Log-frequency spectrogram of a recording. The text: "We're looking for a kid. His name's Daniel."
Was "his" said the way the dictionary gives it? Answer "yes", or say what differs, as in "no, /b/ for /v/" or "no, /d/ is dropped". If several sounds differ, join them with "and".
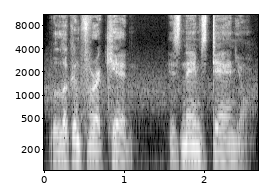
yes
